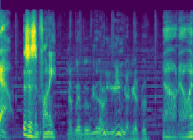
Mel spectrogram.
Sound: George mumbling

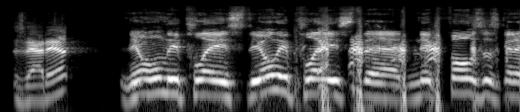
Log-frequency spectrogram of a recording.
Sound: laughter

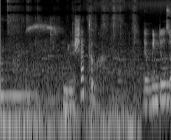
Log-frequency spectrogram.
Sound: speaks French

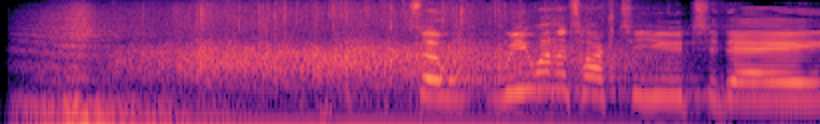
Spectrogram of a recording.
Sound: audience applauds

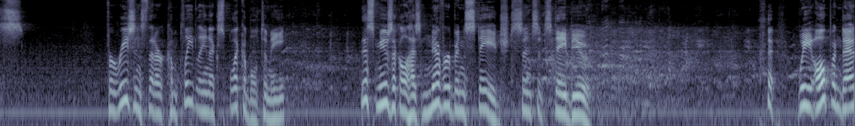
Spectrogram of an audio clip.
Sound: laughter

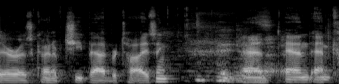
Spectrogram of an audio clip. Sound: laughing

